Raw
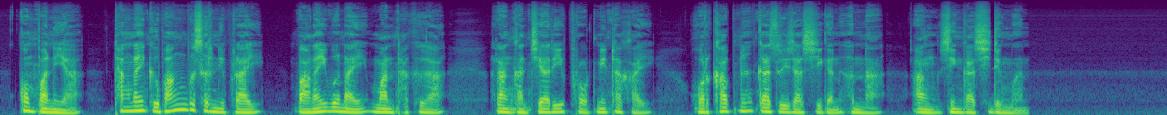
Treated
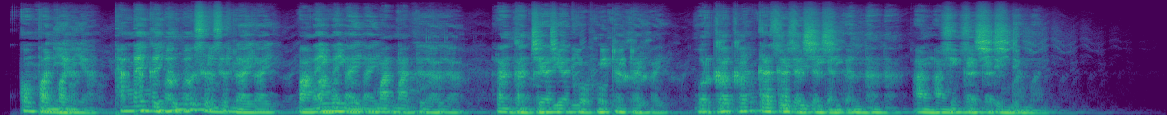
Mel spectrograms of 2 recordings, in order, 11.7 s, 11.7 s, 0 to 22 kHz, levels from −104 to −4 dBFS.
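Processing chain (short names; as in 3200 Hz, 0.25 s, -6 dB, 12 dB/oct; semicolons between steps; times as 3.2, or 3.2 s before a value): passive tone stack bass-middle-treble 5-5-5; gate with hold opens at -60 dBFS; LFO notch square 1.1 Hz 850–5100 Hz; chorus voices 2, 0.34 Hz, delay 22 ms, depth 2.1 ms; on a send: loudspeakers at several distances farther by 15 m -10 dB, 63 m -3 dB; on the sum: warbling echo 0.284 s, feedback 32%, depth 155 cents, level -20 dB; gain +2.5 dB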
